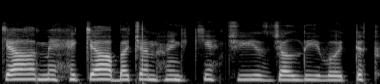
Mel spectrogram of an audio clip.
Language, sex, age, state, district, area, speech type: Kashmiri, female, 30-45, Jammu and Kashmir, Baramulla, rural, read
